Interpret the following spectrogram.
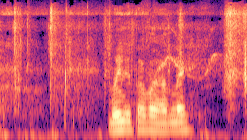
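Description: A man speaking a short phrase about a second in, the loudest sound. Before it, a few faint footstep clicks on a dry trail.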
